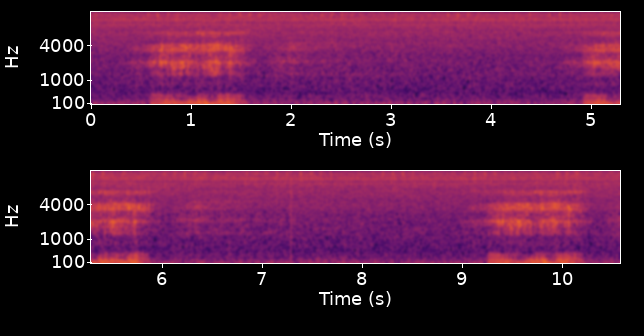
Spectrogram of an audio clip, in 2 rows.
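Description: Three rattling snores on in-breaths about four seconds apart, roughly 14 breaths a minute, with quiet breathing between; ordinary snoring.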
